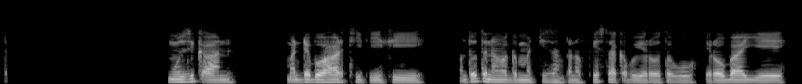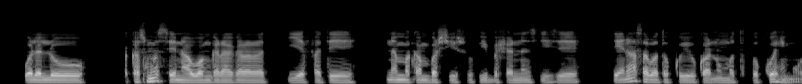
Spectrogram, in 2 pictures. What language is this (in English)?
Oromo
